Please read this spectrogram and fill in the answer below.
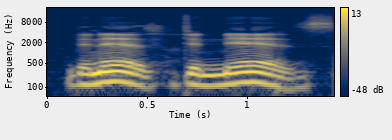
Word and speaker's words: Diniz: This week, we're going to be talking to Tyson Diniz. Is that how I say it? I guess I've never really said it before. Diniz or Diniz? Diniz. I see the emphasis is on the other syllable.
